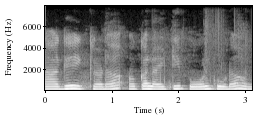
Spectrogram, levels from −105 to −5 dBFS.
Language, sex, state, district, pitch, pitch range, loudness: Telugu, male, Andhra Pradesh, Sri Satya Sai, 230 Hz, 220-250 Hz, -14 LUFS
